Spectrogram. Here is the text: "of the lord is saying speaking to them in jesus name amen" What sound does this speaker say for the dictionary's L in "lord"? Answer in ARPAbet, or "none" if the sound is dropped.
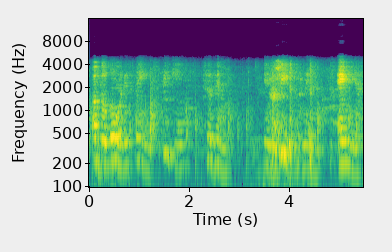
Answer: L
